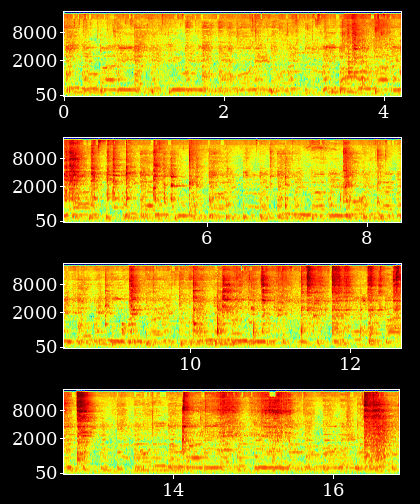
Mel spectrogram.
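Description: A wine cake batter of caramelized brown sugar and olive oil is stirred in a bowl, a steady run of scraping, sloshing strokes with occasional utensil clinks against the side, close and continuous throughout.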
